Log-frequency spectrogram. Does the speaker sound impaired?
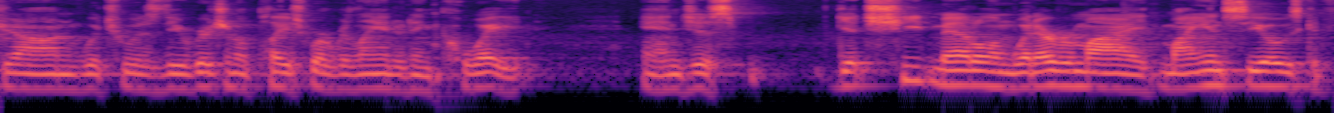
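No.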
